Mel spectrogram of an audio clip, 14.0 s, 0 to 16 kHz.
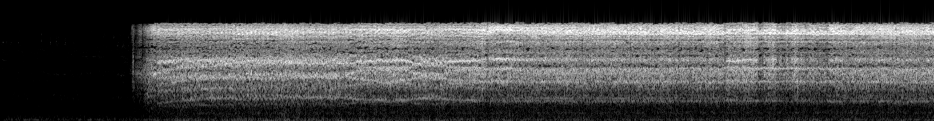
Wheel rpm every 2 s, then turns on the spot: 0, 100, 160, 160, 160, 160, 160.
none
